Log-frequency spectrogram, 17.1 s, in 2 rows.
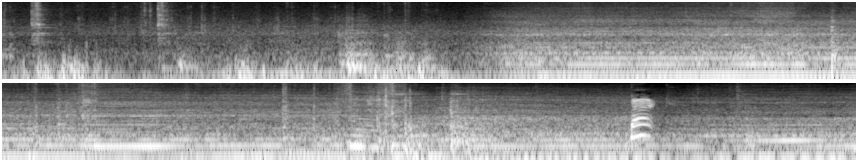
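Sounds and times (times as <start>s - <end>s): motor droning: 4.7s - 17.0s.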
